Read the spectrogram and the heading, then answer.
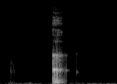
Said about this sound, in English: See, I keep burping, but I'm doing it off the mic because I'm respectful. Sorry about that.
